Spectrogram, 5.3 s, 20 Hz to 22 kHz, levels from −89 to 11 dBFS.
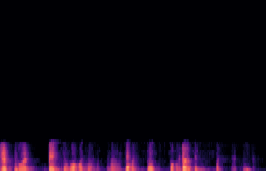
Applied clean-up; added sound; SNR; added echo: neural mask model DeepFilterNet 3.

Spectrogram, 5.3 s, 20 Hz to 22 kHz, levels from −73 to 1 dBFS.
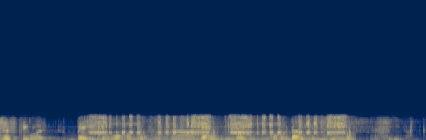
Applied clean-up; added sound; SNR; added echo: none; Printer; -3 dB; reverberation time 0.8 s.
